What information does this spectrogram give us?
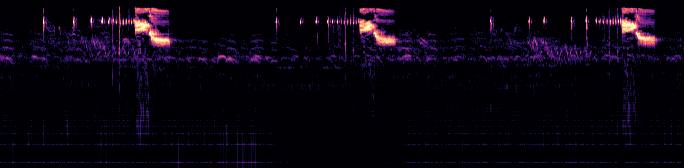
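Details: Aggressive song of a blue-black grassquit: three sharp, buzzy, downward-sliding phrases, each about a third of a second, spaced roughly three seconds apart. Soft, high ticks from other birds sound between them.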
